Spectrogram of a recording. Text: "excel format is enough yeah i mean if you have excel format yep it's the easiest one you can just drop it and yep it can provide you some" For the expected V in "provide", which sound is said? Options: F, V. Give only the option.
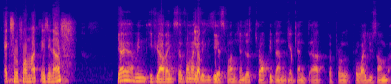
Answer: V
